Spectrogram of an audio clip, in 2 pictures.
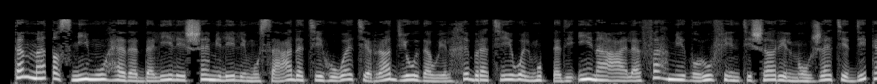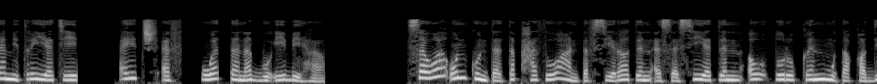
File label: Arabic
